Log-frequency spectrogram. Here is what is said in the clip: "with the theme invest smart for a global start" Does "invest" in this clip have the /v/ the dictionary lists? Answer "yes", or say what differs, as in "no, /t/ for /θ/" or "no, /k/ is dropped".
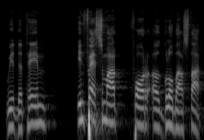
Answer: no, /f/ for /v/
